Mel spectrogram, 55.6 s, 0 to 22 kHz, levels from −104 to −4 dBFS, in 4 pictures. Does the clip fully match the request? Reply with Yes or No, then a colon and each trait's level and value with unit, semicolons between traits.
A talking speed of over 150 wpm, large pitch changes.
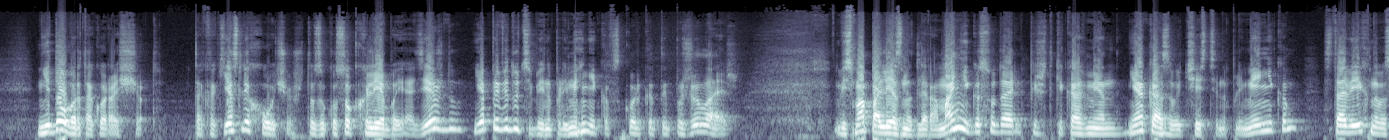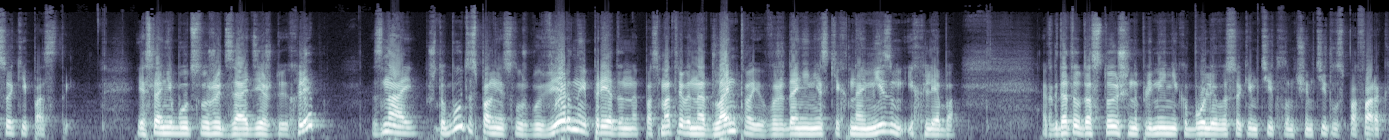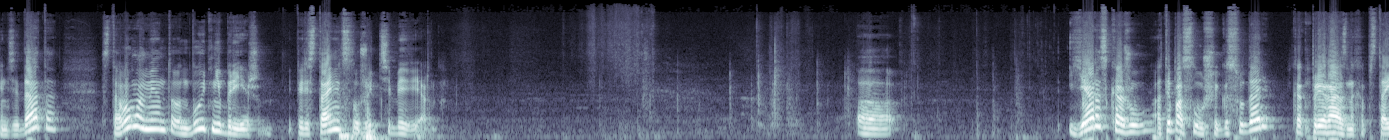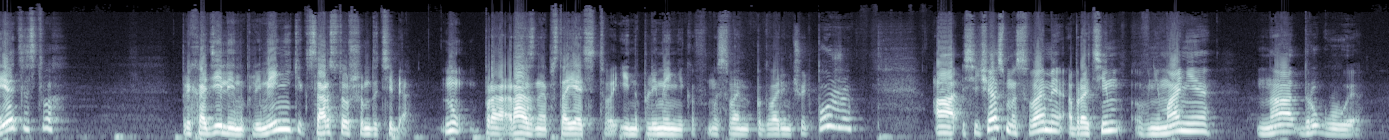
No: average, 135 wpm; wide, 6.0 semitones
